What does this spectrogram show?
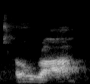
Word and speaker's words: Torah: The transliteration would have been to ra you pronounce it as to ra. Phonetic spelling is to ra and the definition is a law, an instruction or a teaching.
